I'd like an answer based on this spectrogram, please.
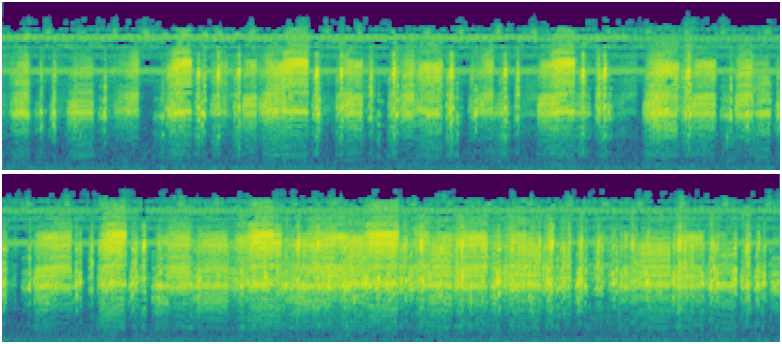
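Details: Wetland frog chorus at the waterside: many frogs croak at once in dense, overlapping rasping pulses that build into an almost continuous buzzing wash toward the end, over a constant thin high-pitched hiss.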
